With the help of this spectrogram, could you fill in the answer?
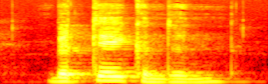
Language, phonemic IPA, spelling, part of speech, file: Dutch, /bə.ˈteː.kən.də(n)/, betekenden, verb, Nl-betekenden.ogg
- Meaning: inflection of betekenen: 1. plural past indicative 2. plural past subjunctive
